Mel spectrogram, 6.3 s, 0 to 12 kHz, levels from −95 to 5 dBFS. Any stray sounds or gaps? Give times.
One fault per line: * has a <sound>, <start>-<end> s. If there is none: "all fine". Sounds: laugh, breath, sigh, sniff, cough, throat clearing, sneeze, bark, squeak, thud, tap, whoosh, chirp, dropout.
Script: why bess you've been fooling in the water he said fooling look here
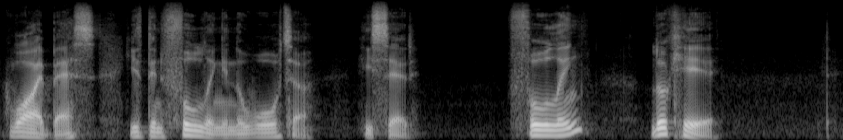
all fine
